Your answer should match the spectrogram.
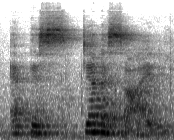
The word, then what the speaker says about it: epistemicide: The epistemicide, did I pronounce that right? Yeah.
